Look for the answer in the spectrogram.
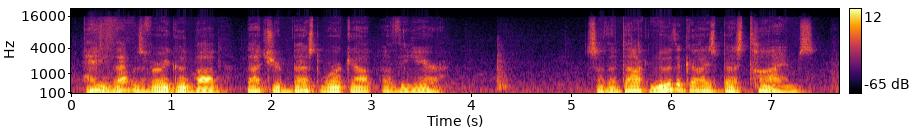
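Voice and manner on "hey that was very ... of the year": ordinary talk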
